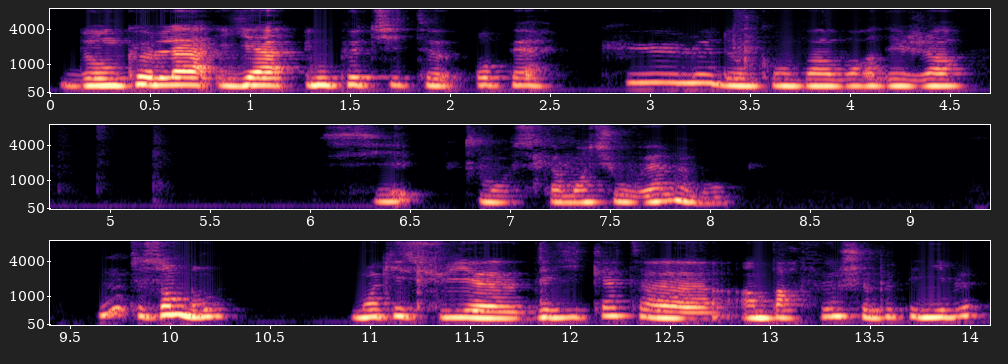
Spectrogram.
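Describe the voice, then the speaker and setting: A woman's voice: medium pitch, steady tone, a little slow, dark tone. A middle-aged woman chatting casually on a clip-on mic, hesitant with many fillers. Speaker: vlogger. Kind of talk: casual unboxing chat. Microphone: clip-on lapel mic.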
